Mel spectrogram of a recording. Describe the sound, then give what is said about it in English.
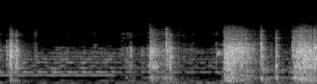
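A heavy old tomb door creaks open slowly, a long, groaning, squealing tone broken by rough scraping grinds that grow louder toward the end, with no voices. “I opened the door.”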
